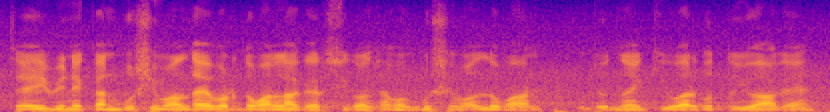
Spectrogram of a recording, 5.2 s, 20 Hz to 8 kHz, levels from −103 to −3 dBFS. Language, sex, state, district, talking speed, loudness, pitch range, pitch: Chakma, male, Tripura, West Tripura, 195 wpm, -19 LUFS, 110-120 Hz, 115 Hz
